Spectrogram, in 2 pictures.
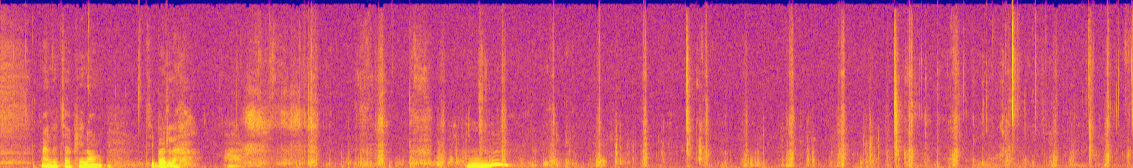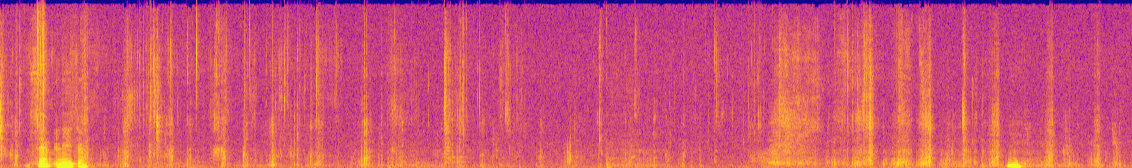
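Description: A young woman chews and smacks her lips close to a microphone.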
